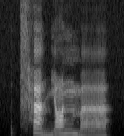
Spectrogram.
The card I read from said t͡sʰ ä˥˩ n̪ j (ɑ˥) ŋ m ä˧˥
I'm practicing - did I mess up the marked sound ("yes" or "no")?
no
